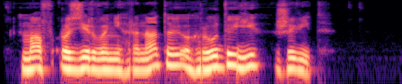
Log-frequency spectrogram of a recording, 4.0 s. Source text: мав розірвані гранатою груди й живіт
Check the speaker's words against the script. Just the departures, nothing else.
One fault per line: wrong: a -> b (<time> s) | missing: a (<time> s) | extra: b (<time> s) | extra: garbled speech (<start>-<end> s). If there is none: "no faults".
no faults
